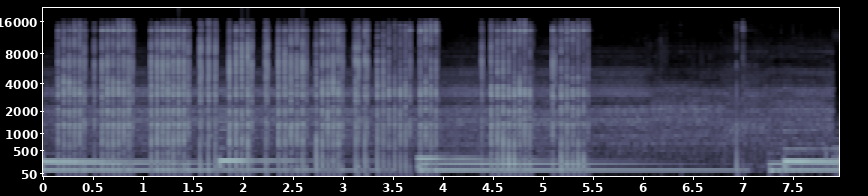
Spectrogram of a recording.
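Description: Background music with steady low notes over a fast run of sharp, ringing strikes of a hand hammer on hot steel against an anvil, about ten a second, stopping about five and a half seconds in.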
